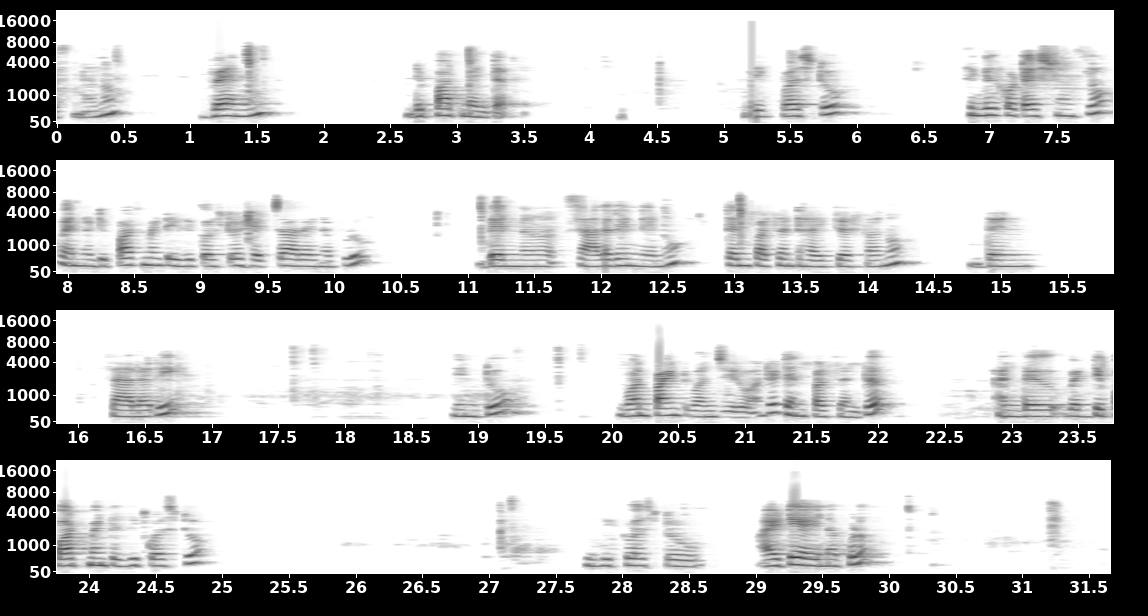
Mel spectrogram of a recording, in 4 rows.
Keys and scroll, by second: 0.0-6.7 typing, 1.0 Return, 7.3 Left, 8.3 shift+h, 8.9 shift+r, 9.6 Right, 10.7-13.2 typing, 15.4-17.5 typing, 19.0 shift+8, 19.5 space, 23.0 Return, 23.1-28.7 typing, 29.3 Left, 30.3-31.6 typing, 31.4 Right.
